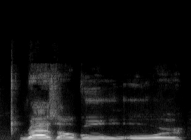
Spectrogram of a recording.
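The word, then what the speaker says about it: Ra's al Ghul: even going into like criminals criminals like or raz al ghul because that's the proper way to say it's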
